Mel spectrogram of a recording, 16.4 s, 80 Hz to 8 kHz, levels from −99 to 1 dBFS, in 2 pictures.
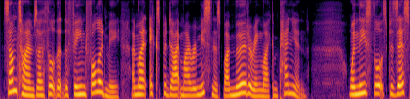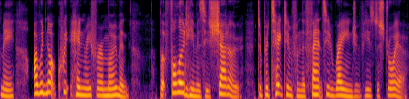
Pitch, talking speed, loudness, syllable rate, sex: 210 Hz, 170 wpm, -19 LUFS, 5.1 syllables/s, female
